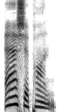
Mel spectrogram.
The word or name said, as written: ashippun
